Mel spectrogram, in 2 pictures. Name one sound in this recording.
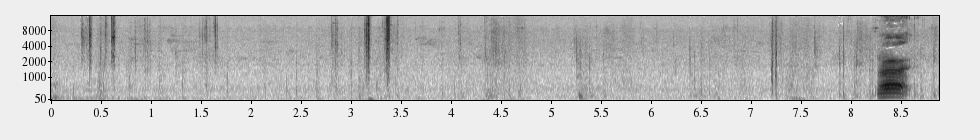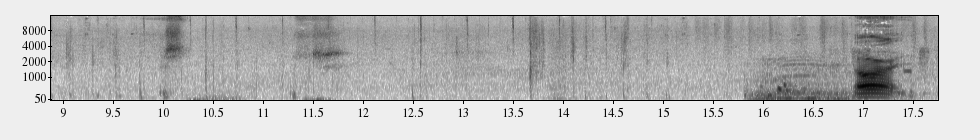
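Footsteps patter quickly as a figure runs.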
